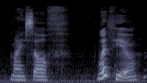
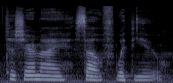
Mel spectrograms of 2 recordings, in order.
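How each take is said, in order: First: Said in the usual way. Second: Slow, whispered, suggestive; sultry whisper. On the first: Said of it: "I got awkward at that part". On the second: Shown as a demonstration. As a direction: breathe it out suggestively. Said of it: "it sounds very, like, intimate and sexual".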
